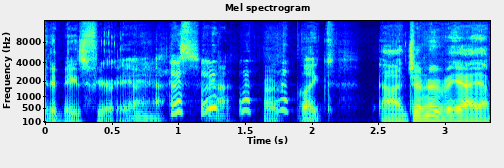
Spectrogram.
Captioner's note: chuckles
